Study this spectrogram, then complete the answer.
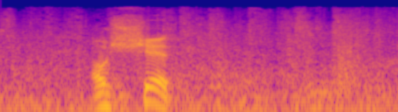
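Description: Heavy gunfire blasts in short bursts.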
